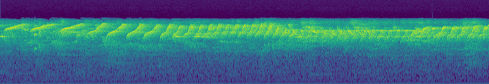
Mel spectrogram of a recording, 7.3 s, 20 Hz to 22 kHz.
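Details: Crested canary singing, recorded 2012: a loud continuous song of rapid rolling trills and repeated sweeping whistled notes, steady throughout with no pauses and no other sounds.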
